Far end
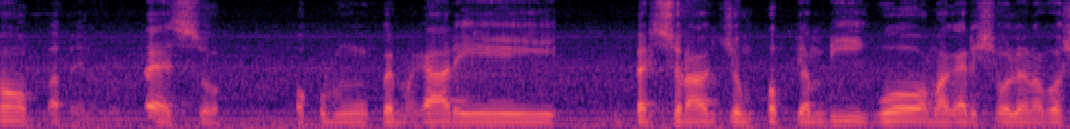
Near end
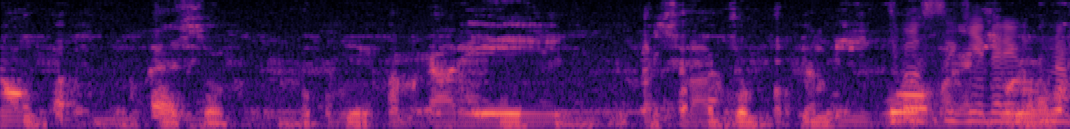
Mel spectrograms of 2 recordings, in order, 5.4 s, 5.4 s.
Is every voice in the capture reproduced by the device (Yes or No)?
No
